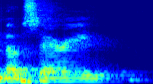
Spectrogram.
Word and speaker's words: Moceri: Moseri, last name is spelled Moceri.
